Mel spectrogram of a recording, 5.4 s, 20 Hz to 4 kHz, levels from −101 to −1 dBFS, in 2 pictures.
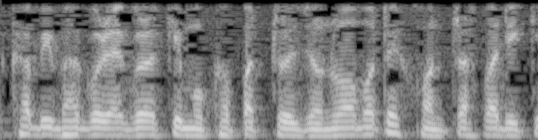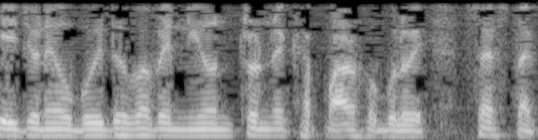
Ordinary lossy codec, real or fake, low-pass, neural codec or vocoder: none; real; 3.6 kHz; none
